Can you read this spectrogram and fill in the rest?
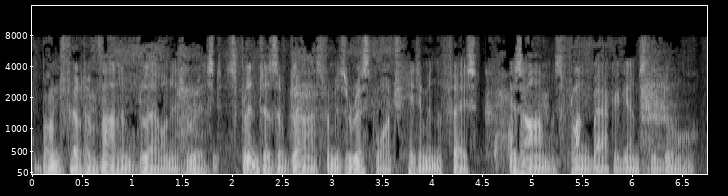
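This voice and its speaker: A man's voice: a bass voice, normal speed. A man narrating a radio thriller in a scripted, storytelling style. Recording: slightly noisy, muffled radio broadcast recording.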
